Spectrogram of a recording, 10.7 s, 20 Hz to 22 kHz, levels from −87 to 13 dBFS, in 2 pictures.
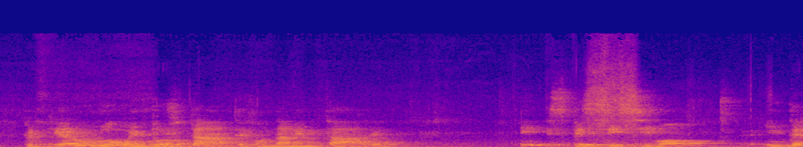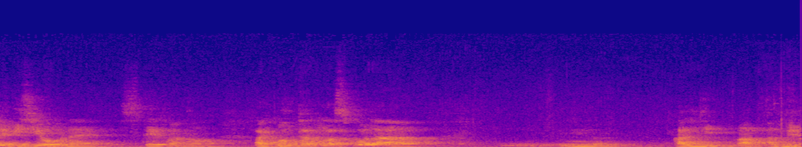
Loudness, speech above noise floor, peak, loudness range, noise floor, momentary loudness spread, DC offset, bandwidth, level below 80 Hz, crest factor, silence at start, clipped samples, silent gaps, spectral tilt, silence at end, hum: -17 LUFS; 24 dB; -2 dBFS; 2 LU; -41 dBFS; 16 LU; under 0.1%; 17 kHz; -34 dBFS; 16 dB; 0 s; under 0.1%; none; -5.5 dB/octave; 0 s; none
